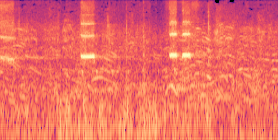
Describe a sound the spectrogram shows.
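A referee's whistle blows short blasts.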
